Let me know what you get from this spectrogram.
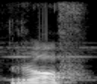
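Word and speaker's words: rough: जैसे रफ, इसको क्या पढ़ेंगे रफ, यानी यहाँ पे ये साइलेंट नहीं है बल्कि यह किसका साउंड दे रहा है फ का साउंड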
